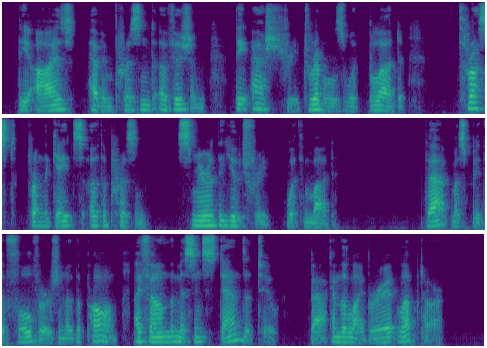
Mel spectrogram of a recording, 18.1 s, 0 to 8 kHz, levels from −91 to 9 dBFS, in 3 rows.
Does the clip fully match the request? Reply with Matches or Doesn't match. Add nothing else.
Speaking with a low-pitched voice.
Matches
